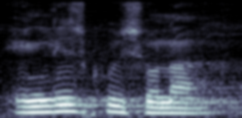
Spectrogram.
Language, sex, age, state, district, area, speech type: Bodo, male, 45-60, Assam, Udalguri, urban, spontaneous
